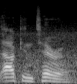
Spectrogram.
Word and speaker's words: Alcantara: this this is a alcaterra alcaterra I might be pronouncing it wrong but it's Alcantara whatever it is it looks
